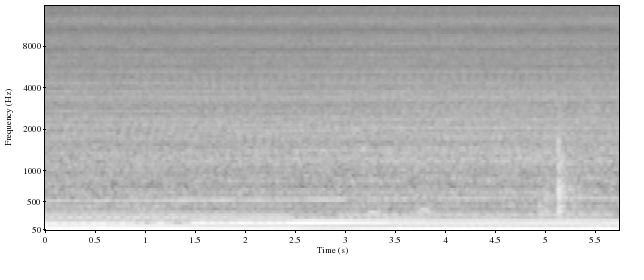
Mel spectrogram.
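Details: Salvage Audi S4 after fitting the crank pulley, new idler pulleys and both belts: a smooth, steady low idle hum with no ticking, squeal or belt chirp. Normal idle, running properly.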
